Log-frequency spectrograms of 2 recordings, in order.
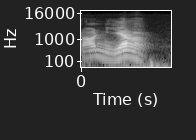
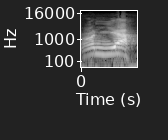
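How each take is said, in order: First: The word 'your' is said in its full form. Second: The word 'your' is reduced to a weak 'ya'. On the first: The speaker calls it wrong. "You don't say on your left" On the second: The speaker calls it right. "Your is pronounced as your"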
